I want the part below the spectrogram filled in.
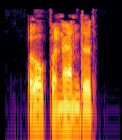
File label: "open-ended", English; adjectives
